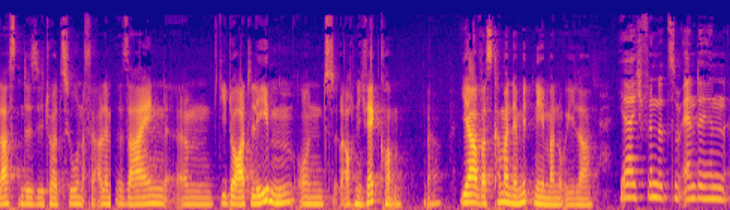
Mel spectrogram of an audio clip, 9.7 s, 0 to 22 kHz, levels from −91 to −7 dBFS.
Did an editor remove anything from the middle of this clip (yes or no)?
yes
